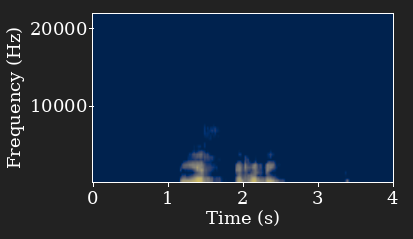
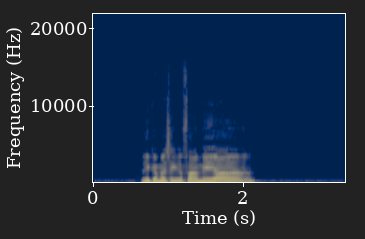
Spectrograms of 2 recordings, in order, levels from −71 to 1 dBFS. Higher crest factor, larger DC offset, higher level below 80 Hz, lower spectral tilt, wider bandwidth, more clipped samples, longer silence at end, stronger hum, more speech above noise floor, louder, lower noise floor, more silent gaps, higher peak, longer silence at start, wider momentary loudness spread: about the same, 22 dB vs 18 dB; neither; second, -66 dBFS vs -52 dBFS; first, -9.5 dB/octave vs -7.5 dB/octave; second, 7.4 kHz vs 11.5 kHz; neither; first, 1.55 s vs 1.2 s; neither; first, 55 dB vs 37 dB; about the same, -24 LUFS vs -22 LUFS; first, -78 dBFS vs -57 dBFS; neither; about the same, -6 dBFS vs -6 dBFS; first, 1.15 s vs 0.65 s; first, 22 LU vs 12 LU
